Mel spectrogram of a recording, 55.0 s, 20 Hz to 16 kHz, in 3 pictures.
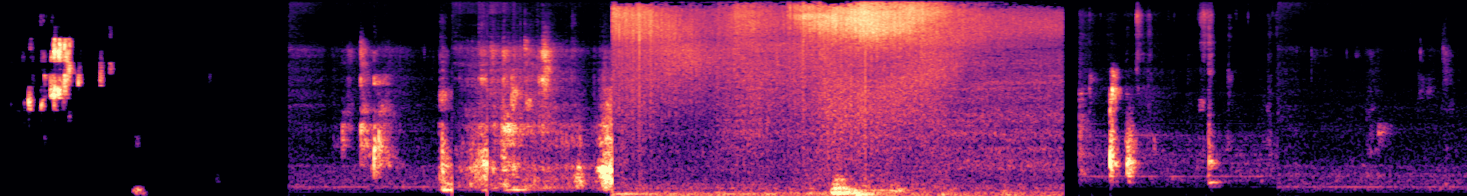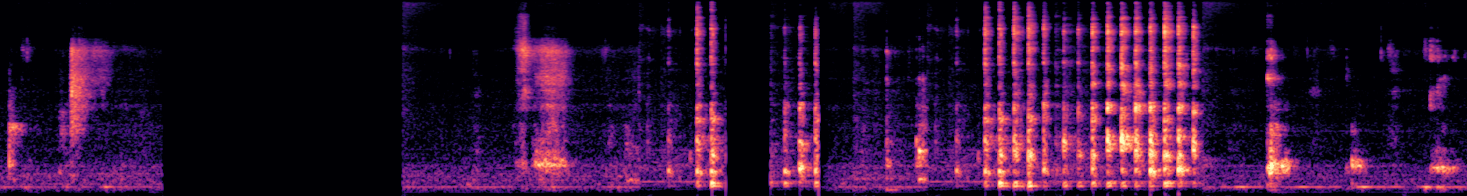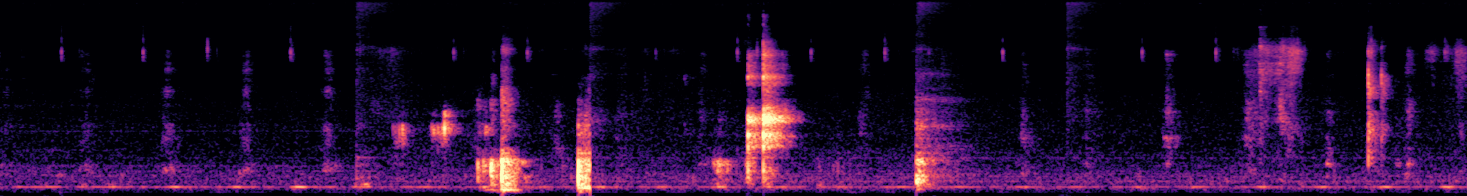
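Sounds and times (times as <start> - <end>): sugar pouring into glass bowl: 7.6 - 13.3.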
